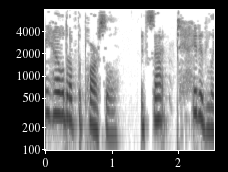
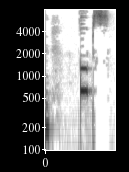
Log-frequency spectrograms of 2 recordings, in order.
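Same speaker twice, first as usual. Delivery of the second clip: very high, loud squeak; high squeaked oops; embarrassed oops; 6 dB louder than usual. Acted. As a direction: blurt a caught-out oops. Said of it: "muttered an".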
